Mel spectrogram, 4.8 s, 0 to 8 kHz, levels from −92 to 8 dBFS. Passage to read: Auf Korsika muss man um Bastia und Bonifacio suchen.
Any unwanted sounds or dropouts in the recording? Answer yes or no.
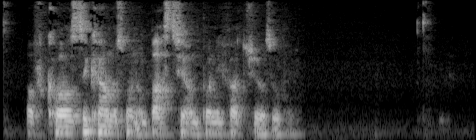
no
